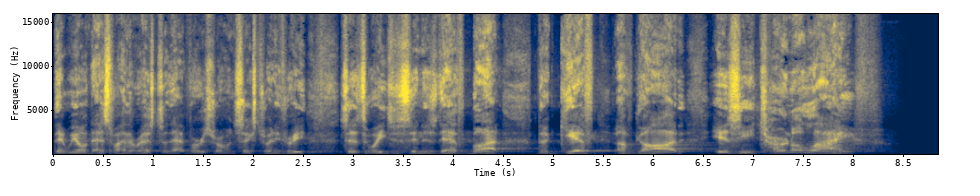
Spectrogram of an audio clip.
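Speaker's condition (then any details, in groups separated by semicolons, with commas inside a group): Laryngeal cancer after radiation, growth on voice box treated with radiation and chemotherapy; voice gaining strength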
